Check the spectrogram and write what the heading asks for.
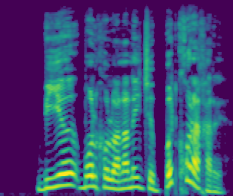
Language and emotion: Bodo, surprised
